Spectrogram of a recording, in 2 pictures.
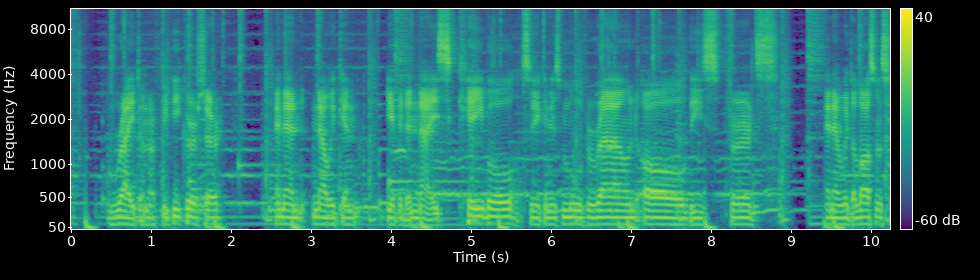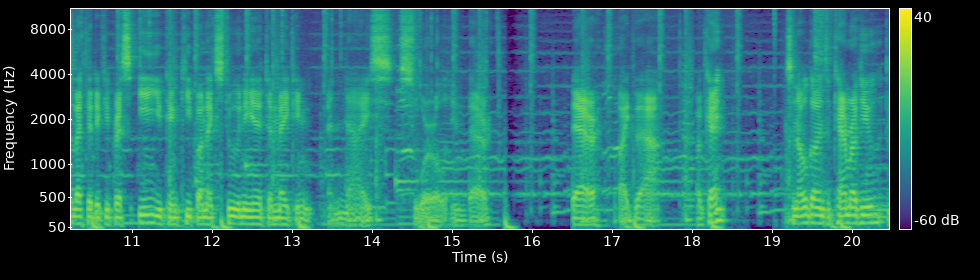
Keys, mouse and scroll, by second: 1.7 click, 2.7 g, 4.0 click, 4.4 g, 5.7 click, 6.1 g, 7.0 click, 7.5 g, 10.3 e, 11.4 e, 12.2 e, 12.9 e, 13.8 e, 14.9 e, 16.9-18.9 middle drag, 18.9 `.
